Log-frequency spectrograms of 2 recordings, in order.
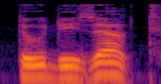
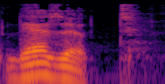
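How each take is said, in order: First: "desert" as di-ZERT, stressed on the second syllable; verb pronunciation. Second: "desert" as DEZ-ert, stressed on the first syllable; noun pronunciation. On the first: Teacher repeating the verb for listeners, "desert" said di-ZERT. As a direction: say the verb "desert" with weight on the end. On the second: Teacher correcting a misreading, "desert" said DEZ-ert. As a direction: say the noun "desert" with a short e up front. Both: Shown as a demonstration. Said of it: "Nay xin lặp lại".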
